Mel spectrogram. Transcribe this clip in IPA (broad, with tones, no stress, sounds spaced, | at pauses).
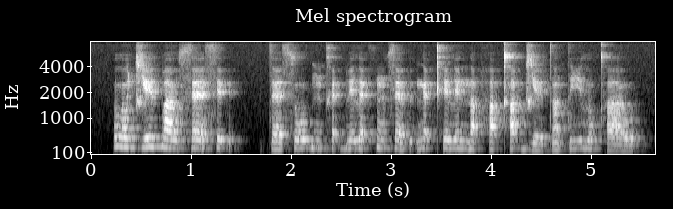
l ɔ˦˨ d͡ʑ e˦ ɪ̯ b a˦ ʊ̯ sʰ ɛ˦ s ɪ˦ ʔ | t ɛ˨ s o˦ ʊ̯ ɡ ũ˨ kʰ ɛ˦ ʔ b e˦ l ɛ˦ ʔ θ ũ˦ sʰ ɛ˨ p ɪ˦ ʔ ŋ ɛ˦ ʔ kʰ e˦˨ l e˦˨ n ä˦ ʔ h ä˦ ʔ kʰ ä˦ ʔ d͡ʑ e˨ ɪ̯ t ã˦˨ t i˦ l o˦˨ kʰ a˨ ʊ̯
